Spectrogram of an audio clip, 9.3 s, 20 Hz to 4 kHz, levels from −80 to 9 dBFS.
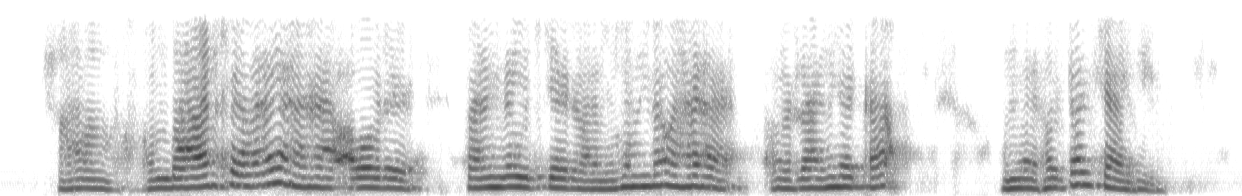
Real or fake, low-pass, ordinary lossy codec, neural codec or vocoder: fake; 3.6 kHz; none; codec, 16 kHz, 1 kbps, FreqCodec, smaller model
